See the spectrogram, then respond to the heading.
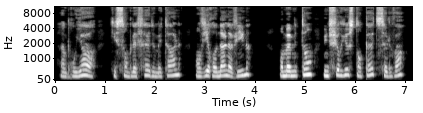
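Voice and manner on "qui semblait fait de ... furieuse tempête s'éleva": plain reading voice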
